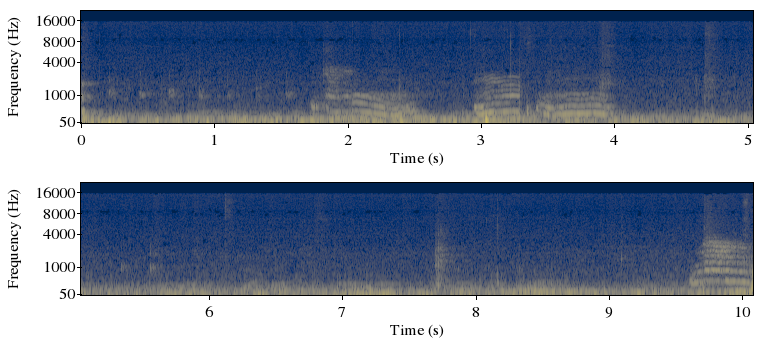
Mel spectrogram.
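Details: Cat and kitten at play with baskets at home; several short harmonic meows in a cluster early on, another at the end, with soft rustling and a constant low background rumble.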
